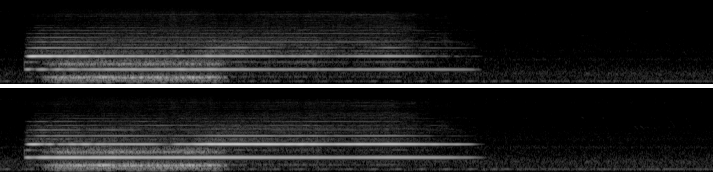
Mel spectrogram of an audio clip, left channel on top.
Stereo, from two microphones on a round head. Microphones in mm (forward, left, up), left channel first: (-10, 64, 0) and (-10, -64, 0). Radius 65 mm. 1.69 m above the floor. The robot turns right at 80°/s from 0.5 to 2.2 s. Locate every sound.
0.2 s a flute: 15° left, 3 m; by 4.8 s 150° left, 3 m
